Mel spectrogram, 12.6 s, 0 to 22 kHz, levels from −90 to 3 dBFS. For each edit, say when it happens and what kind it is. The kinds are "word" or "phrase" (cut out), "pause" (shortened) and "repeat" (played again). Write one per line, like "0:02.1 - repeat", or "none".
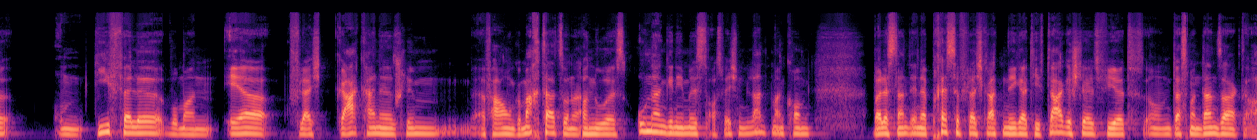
0:02.2 - pause
0:04.0 - word
0:05.8 - word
